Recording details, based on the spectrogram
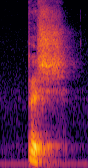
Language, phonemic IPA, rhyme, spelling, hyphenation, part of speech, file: Dutch, /pʏs/, -ʏs, pus, pus, noun, Nl-pus.ogg
- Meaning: pus (whitish-yellow bodily substance)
